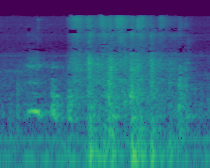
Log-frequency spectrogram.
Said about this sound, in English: Get that all sizzling up there. And a bit of chicken stock.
